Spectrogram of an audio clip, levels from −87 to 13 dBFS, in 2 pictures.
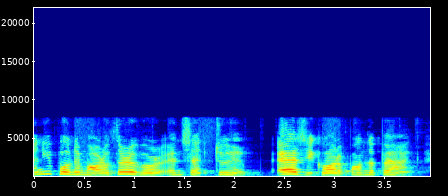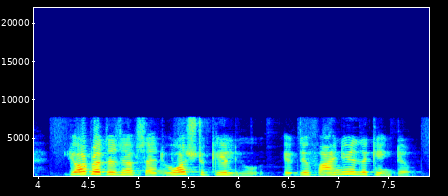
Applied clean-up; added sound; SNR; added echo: neural separator model SepFormer DNS4.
